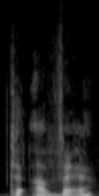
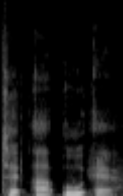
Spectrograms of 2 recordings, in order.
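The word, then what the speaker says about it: תְּאַוֶּה: It is pronounced as a consonant. I suppose these are pronounced too, but it's pronounced as a consonant. Te ave. The dagesh in the vav does not indicate shuruk, okay? So don't read this as u. It's not te a u e.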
